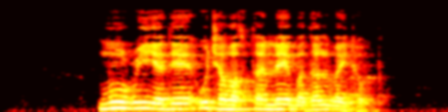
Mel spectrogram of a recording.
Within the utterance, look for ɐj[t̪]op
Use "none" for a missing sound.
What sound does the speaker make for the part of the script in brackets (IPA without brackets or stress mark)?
t̪ʰ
